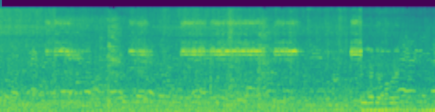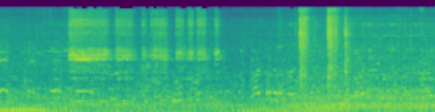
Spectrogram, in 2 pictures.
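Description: Busy street traffic with vehicle horns sounding twice in long toots, under a steady din of background voices. A few sharp knocks come near the end.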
